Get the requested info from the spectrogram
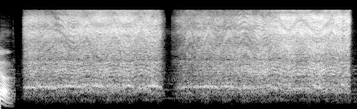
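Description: Batiste aerosol dry shampoo spraying in two long bursts of hiss, each close to two seconds, with a brief break between them.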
